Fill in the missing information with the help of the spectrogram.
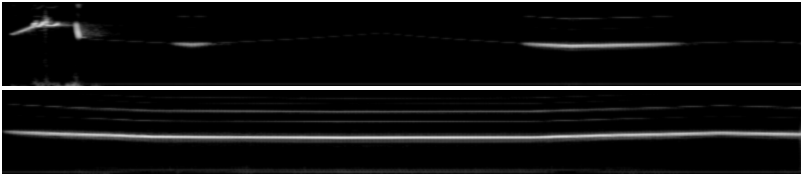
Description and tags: I made this sound in a freeware VSTI(called fauna), and applied a little reverb.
